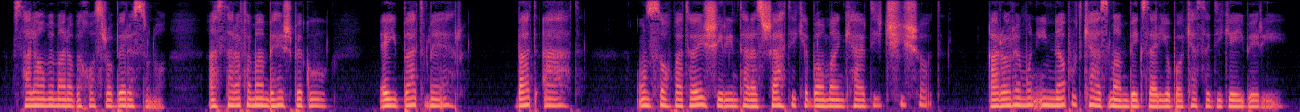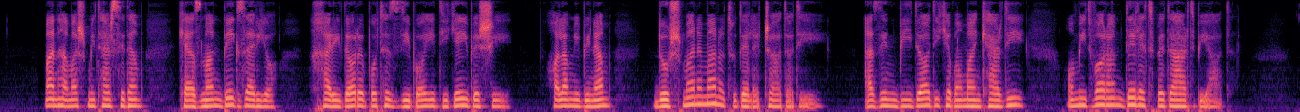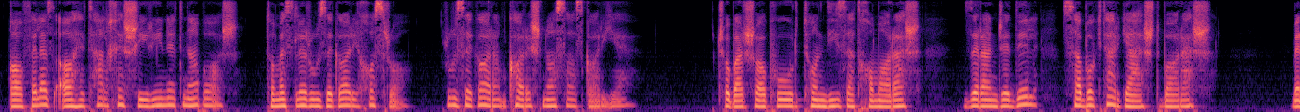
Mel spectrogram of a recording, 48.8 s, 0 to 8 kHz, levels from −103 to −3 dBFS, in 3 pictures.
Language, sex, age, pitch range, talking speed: Persian, female, 30-49, 160-180 Hz, 120 wpm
